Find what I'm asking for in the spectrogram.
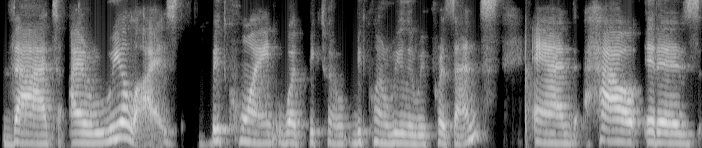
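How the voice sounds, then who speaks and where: A woman's voice: mid-range voice, fairly even intonation, slow, a bit bright. A woman from Iran, a guest author giving an enthusiastic webinar talk over a remote call microphone, explaining with frequent restarts. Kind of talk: webinar presentation.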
